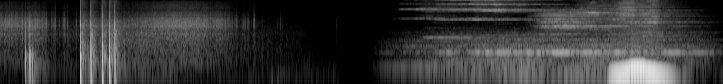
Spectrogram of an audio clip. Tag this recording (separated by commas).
Music, Fireworks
